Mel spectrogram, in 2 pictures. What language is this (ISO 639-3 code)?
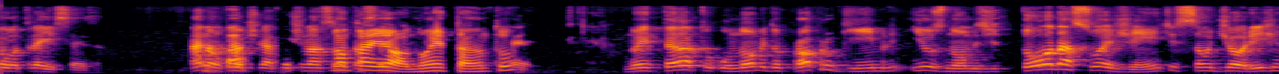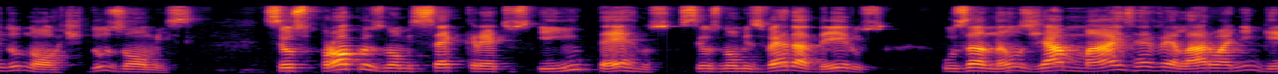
por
